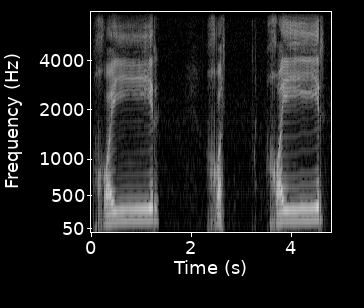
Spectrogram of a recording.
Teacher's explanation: And because it is preceded by ya sakin, or ya layyina actually, which is ya sakin preceded by a letter with a fatha, ra sakin will be read flat, muraqqaq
